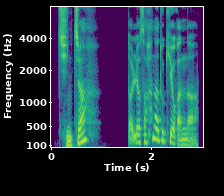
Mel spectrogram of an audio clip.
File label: fluster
